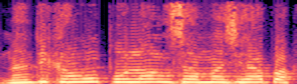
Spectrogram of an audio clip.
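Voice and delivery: mock boyfriend reasoning with her; pleading boyfriend. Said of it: "Ya, cowoknya mikir".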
